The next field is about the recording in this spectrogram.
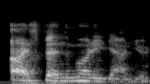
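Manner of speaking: ordinary delivery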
